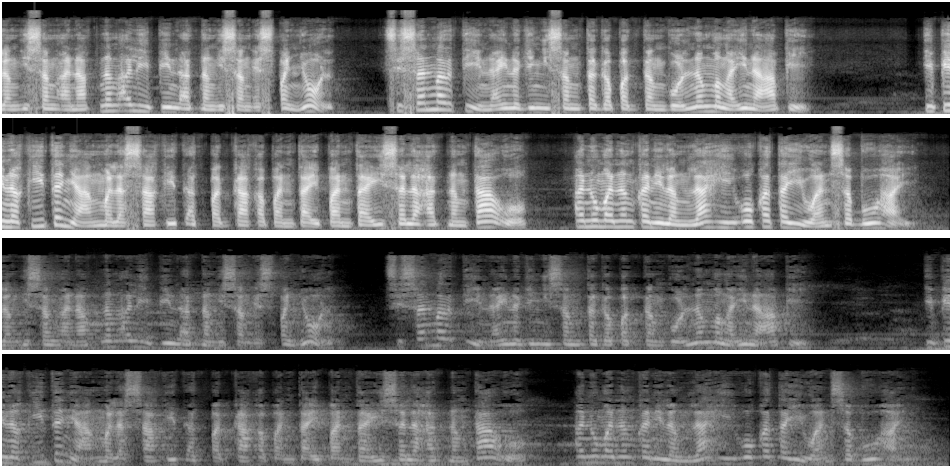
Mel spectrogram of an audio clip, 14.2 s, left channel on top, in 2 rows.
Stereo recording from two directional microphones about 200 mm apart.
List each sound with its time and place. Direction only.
0.0 s speech: 50° left (ahead or behind)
